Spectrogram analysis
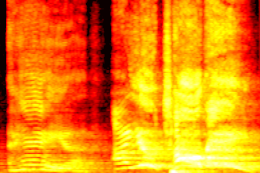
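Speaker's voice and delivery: high, loud shout across a distance; calling out. Retold or imitated. Jack at his gate shouting to ask the stranger, high loud call. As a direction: yell it slowly down the road.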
